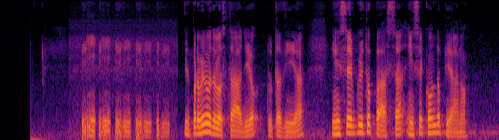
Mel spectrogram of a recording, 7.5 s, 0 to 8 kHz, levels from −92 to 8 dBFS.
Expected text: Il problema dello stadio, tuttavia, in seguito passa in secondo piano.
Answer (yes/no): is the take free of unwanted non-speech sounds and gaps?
no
